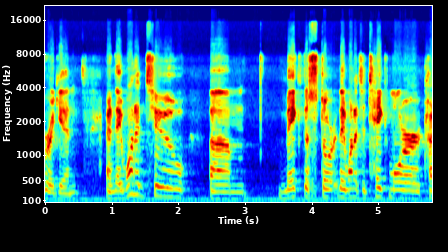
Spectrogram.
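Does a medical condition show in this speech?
No.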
